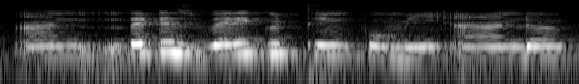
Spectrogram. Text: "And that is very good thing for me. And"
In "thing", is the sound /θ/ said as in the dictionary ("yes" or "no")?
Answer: no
